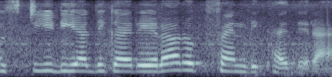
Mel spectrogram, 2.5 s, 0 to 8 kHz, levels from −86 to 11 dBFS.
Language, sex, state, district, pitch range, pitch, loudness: Hindi, female, Chhattisgarh, Balrampur, 235-260 Hz, 245 Hz, -13 LUFS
